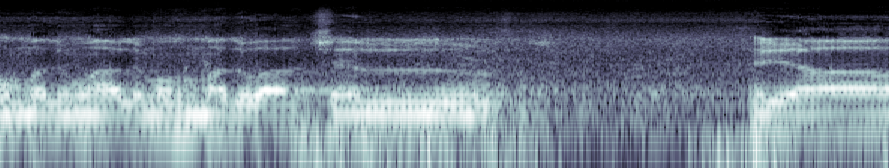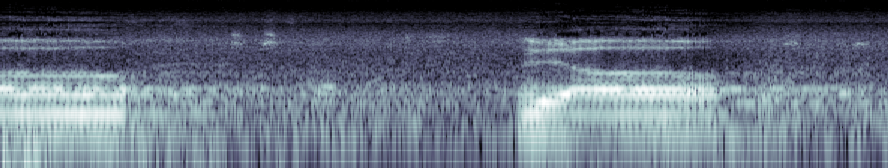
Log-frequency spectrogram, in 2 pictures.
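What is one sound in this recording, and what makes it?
An elderly man chants in long, drawn-out phrases through a loudspeaker, with pauses between them.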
